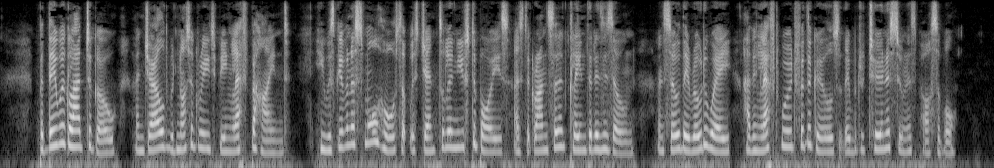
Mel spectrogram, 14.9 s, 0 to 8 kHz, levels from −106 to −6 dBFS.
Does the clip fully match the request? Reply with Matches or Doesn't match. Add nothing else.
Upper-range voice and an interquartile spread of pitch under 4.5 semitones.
Matches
